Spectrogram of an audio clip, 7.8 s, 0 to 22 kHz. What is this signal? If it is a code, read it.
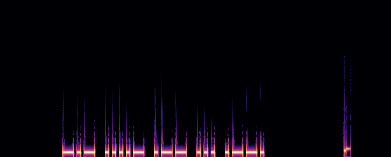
Morse code, heard as a keyed tone, about 17 wpm, 700 Hz. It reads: K4WSP
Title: USA Call Signs Repeated 2x 17wpm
